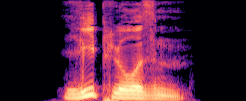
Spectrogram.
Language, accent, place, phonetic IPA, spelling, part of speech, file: German, Germany, Berlin, [ˈliːploːzm̩], lieblosem, adjective, De-lieblosem.ogg
- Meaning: strong dative masculine/neuter singular of lieblos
